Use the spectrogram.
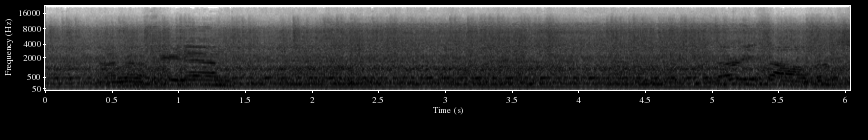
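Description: A lathe turns a bell center punch blank as the tool feeds in to cut grooves, a loud constant machine whine and hum with faint squealing streaks from the cut.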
